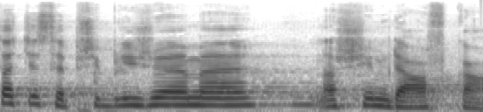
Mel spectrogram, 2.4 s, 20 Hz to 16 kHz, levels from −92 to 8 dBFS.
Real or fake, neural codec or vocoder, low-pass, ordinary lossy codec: real; none; 14.4 kHz; MP3, 96 kbps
